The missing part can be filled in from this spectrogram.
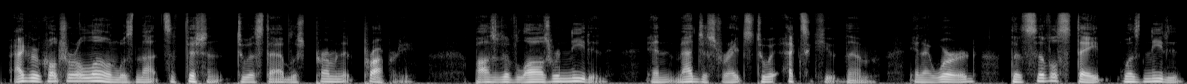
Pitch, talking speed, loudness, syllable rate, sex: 120 Hz, 130 wpm, -19 LUFS, 5.6 syllables/s, male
